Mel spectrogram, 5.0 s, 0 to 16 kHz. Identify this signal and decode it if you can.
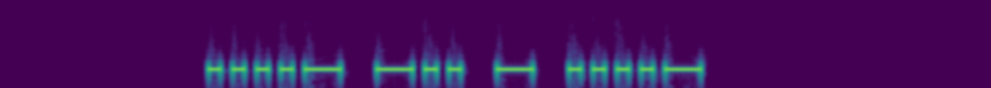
Morse code, heard as a keyed tone, about 20 wpm, 700 Hz. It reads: 4DT4
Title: Four Challenging Letter-Number Combinations 20wpm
